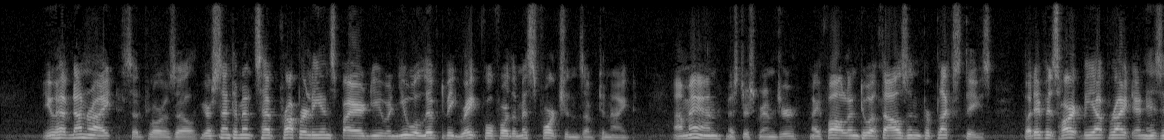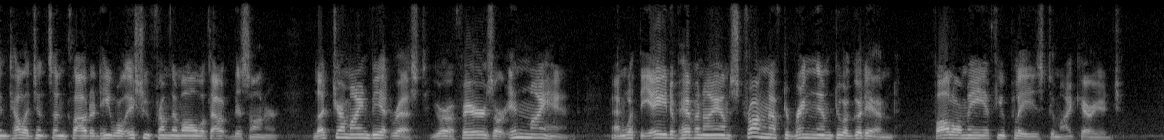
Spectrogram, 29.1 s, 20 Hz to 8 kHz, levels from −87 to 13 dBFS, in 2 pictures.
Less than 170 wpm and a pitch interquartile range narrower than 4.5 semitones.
No: average, 185 wpm; average, 3.4 semitones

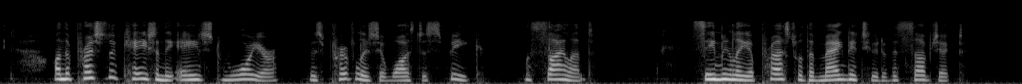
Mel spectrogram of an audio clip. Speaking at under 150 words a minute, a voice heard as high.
Yes: slow, 135 wpm; high, 210 Hz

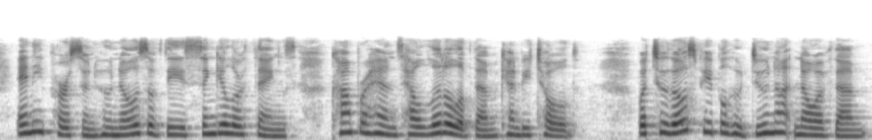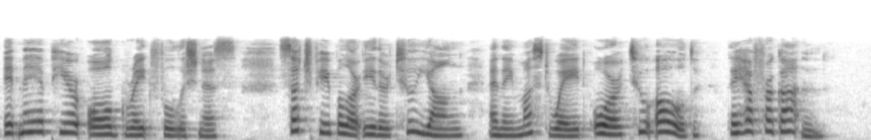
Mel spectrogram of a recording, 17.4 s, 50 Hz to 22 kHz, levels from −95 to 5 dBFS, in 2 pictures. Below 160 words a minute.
No: average, 165 wpm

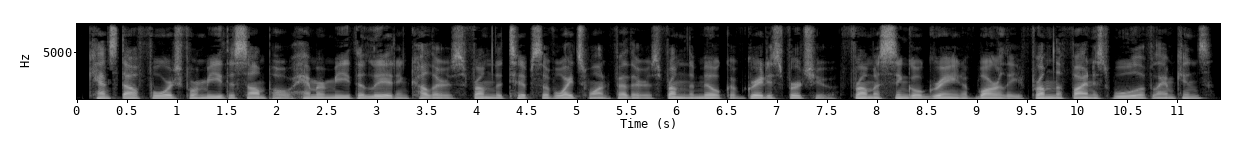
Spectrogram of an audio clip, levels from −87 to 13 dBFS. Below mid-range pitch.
Yes: low, 100 Hz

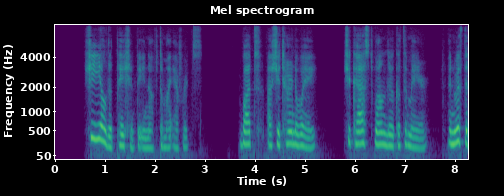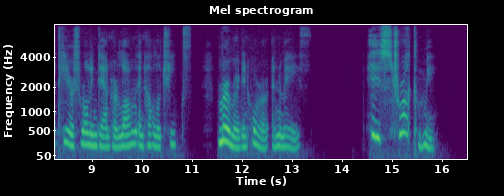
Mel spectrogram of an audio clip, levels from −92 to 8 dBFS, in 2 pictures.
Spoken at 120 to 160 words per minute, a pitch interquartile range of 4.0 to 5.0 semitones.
Yes: average, 140 wpm; average, 4.5 semitones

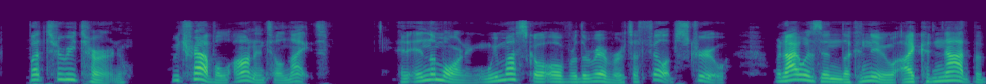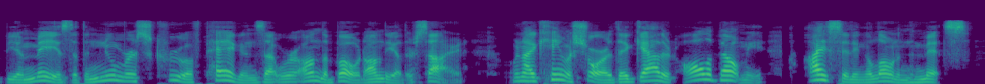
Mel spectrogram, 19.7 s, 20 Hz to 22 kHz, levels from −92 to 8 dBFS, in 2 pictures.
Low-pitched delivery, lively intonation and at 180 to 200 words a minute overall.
No: medium, 155 Hz; wide, 8.1 semitones; average, 190 wpm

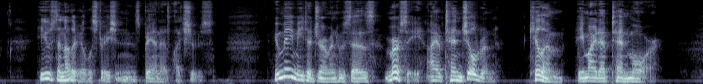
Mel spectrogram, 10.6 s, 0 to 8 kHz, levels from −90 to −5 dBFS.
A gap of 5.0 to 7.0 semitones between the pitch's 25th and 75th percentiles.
Yes: wide, 5.5 semitones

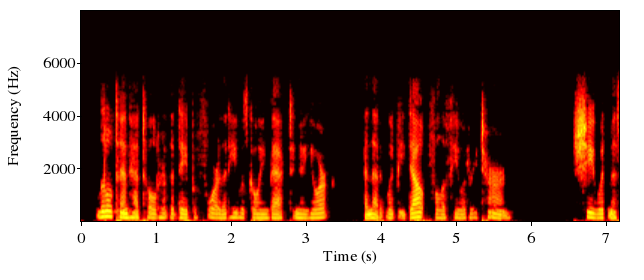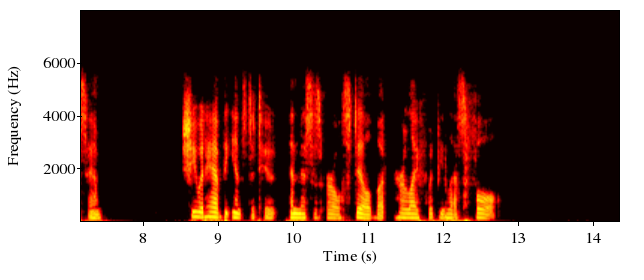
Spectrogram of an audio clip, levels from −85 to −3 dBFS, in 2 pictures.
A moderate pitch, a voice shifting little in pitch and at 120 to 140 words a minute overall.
No: medium, 150 Hz; narrow, 2.2 semitones; average, 185 wpm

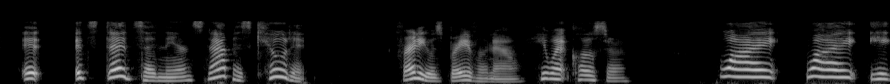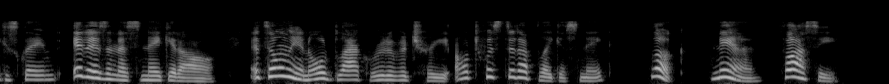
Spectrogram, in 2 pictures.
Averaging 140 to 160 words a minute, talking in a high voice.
Yes: average, 150 wpm; high, 220 Hz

